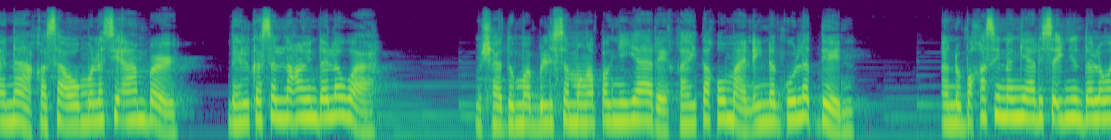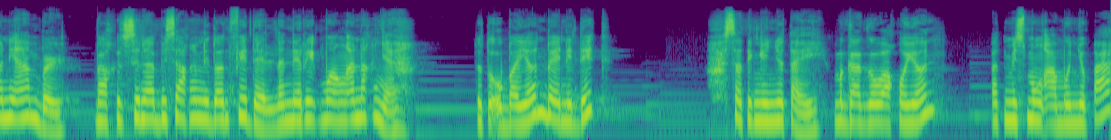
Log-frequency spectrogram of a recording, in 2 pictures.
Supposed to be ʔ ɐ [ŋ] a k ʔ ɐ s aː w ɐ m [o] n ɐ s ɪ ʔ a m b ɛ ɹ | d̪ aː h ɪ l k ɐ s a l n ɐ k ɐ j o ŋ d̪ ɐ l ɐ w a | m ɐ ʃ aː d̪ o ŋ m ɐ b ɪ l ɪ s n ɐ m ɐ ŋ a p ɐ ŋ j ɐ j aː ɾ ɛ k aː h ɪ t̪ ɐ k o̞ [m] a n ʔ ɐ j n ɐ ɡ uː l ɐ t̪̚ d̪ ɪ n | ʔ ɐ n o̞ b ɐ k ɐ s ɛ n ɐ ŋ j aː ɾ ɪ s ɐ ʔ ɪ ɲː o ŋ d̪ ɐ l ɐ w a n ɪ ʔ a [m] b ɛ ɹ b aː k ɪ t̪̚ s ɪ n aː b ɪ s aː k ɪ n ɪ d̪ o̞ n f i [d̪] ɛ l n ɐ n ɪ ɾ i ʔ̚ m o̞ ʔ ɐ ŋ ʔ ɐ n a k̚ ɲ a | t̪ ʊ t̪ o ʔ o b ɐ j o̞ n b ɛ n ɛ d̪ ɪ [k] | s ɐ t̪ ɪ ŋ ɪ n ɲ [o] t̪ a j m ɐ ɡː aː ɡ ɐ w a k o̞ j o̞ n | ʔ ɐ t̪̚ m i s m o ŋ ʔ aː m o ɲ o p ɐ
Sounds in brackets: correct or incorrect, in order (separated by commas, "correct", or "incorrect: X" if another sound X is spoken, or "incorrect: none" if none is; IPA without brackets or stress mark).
incorrect: n, correct, correct, correct, correct, correct, correct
